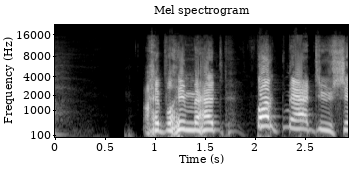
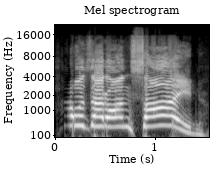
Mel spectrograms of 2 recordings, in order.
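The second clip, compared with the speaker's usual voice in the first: higher, raised disbelieving complaint; indignant yelling; outraged rant; 9 semitones higher, 4 dB louder than usual. Real, not acted. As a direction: protest the ruling to the screen. Still ranting at the call.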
